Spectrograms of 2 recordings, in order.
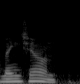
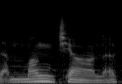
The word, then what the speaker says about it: Mengtian: Apparently, the pronunciation is Mengtian.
